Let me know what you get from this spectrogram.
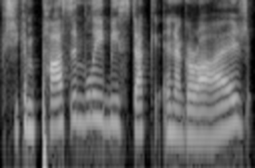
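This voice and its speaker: A woman's voice: medium pitch, moderate pace, no echo, studio quality. A young woman telling a personal story casually and candidly as a co-host, with lots of informal filler words. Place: small bedroom, indoors. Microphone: handheld microphone.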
